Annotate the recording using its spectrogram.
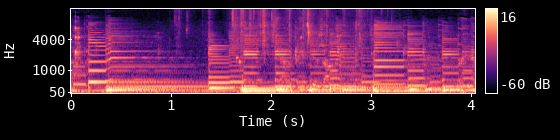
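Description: Background music on acoustic guitar: a few held notes, then a steady plucked rhythm from a little over a second and a half in.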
